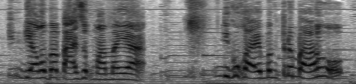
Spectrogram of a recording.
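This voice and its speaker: A woman's voice: high voice, moderate pace, a bit bright, faint music behind. A woman playing a heartbroken, whiny young woman in her twenties, tearful and melodramatic, in a radio drama. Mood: sulky, tearful. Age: 20s. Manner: wailing, melodramatic. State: crying.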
